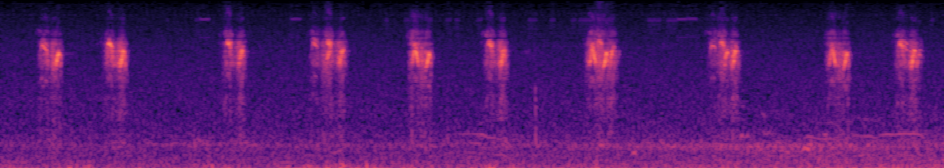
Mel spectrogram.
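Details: House sparrow calling with a quick series of ten sharp, high chirps, some paired closely, others spaced nearly a second apart, over quiet background noise.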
